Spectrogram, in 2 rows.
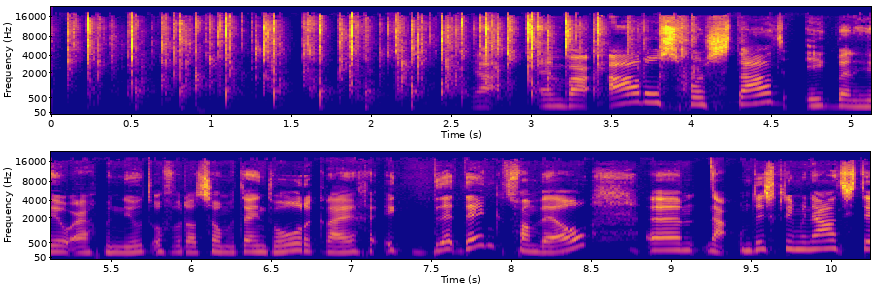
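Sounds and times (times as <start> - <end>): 
audience applause: 0.0 - 3.8
speech: 2.6 - 10.2.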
